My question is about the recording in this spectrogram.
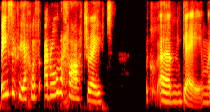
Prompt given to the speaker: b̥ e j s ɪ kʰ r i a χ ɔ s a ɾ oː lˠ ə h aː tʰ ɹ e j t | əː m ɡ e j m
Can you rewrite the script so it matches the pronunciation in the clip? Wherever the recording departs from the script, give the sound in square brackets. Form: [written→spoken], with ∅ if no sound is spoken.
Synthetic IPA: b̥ e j s ɪ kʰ [r→l] i a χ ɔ s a ɾ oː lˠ ə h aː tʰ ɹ e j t | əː m ɡ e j m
